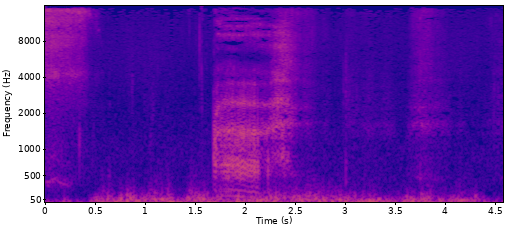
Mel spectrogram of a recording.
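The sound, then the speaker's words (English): Cold wind blowing outdoors, a constant low rumbling buffet with a brief rushing surge near the middle, no talk heard. “It is really effing cold. This wind is horrible. It is absolutely sending chills.”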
